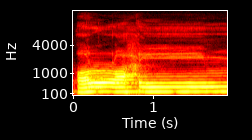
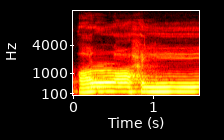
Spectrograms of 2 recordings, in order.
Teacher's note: you can prolong the sound of the letter Ya 2 or 4 or 6 harakat. So here you can read with 2 harakat Ar-Rahim, or with 4 harakat Ar-Rahim, or with 6 harakat Ar-Rahim, and you have the choice.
